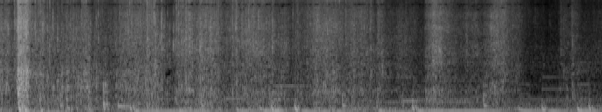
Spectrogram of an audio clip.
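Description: Packaging crinkling and rustling as it is pulled open, with a sharp crackle just after the start.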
